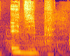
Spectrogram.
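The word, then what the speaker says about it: Œdipe: Il ne faudrait pas dire Oedipe, il faudrait dire Édipe. Parce que le O-E, c'est censé se prononcer E et pas E.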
